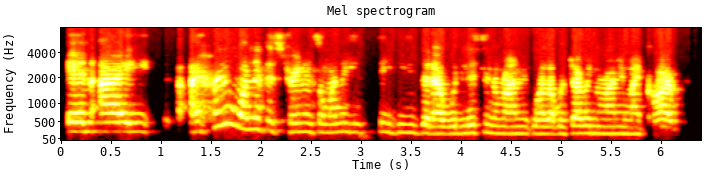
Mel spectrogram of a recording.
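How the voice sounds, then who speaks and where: A woman at a fairly high pitch with ordinary pitch variation, a fairly quick pace and a non-native accent. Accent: speaks English with an. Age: 40s. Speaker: network marketer, fitness product seller. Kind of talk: webinar presentation, personal testimony. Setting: online video hangout with slides. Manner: halting, many fillers and repeats.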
